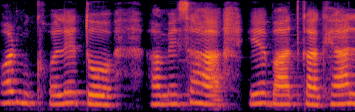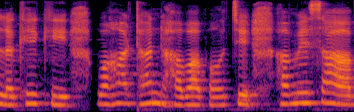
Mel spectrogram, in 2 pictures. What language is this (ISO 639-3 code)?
urd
